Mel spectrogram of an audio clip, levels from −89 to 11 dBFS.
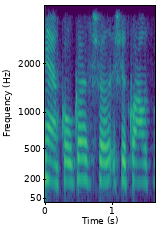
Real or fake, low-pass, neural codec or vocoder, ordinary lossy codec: real; 3.6 kHz; none; Opus, 64 kbps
